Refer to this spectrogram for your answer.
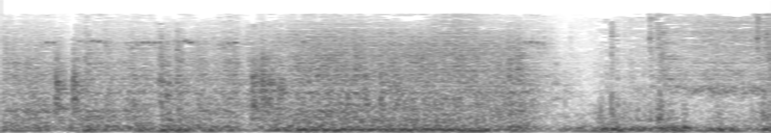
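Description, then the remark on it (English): A car engine with engine trouble sputters and strains loudly, its rough, uneven roar briefly dropping out near the end before catching again. No one speaks. “Engine trouble.”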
